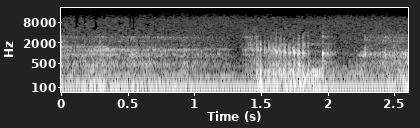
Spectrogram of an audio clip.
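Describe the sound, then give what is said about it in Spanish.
Heavy, rumbling snoring breaths of a sleeping wolf with a swollen belly, lying in the shade of a tree against its trunk and digesting heavily, steady, with a louder, rougher exhale swelling up partway through; no one speaks. “Se notaba por la respiración que estaba haciendo una digestión muy difícil y pesada.”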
